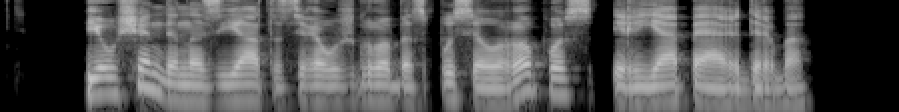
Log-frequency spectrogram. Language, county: Lithuanian, Klaipėda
